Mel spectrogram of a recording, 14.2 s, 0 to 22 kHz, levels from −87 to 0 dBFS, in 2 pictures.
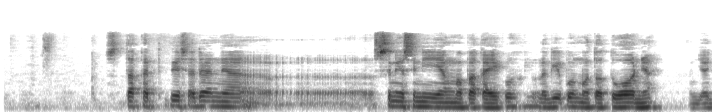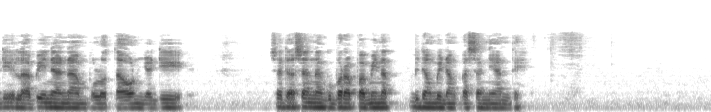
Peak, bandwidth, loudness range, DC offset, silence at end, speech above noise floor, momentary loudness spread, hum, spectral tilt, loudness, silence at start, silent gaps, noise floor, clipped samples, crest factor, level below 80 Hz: -6 dBFS; 7.8 kHz; 5 LU; under 0.1%; 1.9 s; 40 dB; 20 LU; none; -5 dB/octave; -24 LUFS; 0.45 s; none; -64 dBFS; under 0.1%; 20 dB; -60 dBFS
